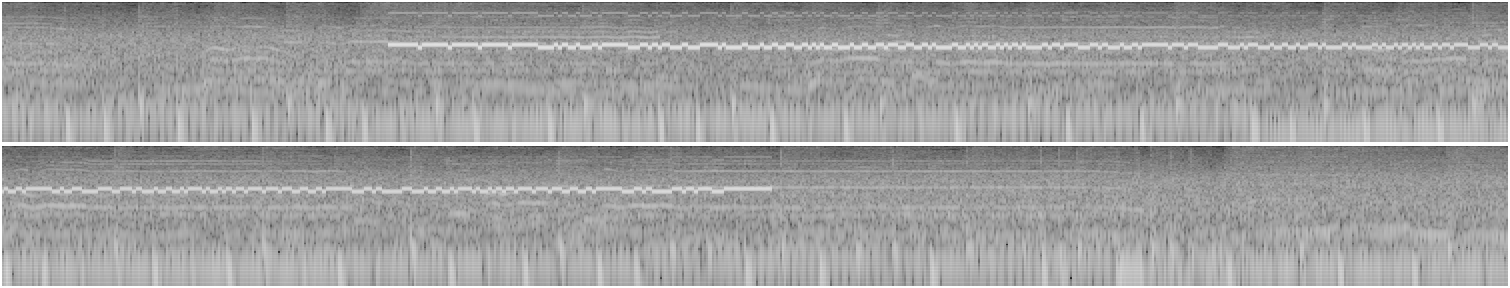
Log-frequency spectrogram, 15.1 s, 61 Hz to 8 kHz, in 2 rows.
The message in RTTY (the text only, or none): NAME IS PIERRE, QTH LEEDS, LOC GD18NT GD18NT.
